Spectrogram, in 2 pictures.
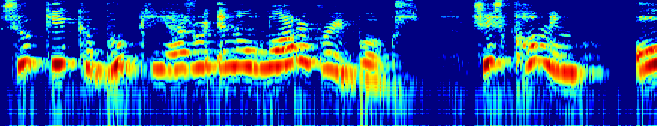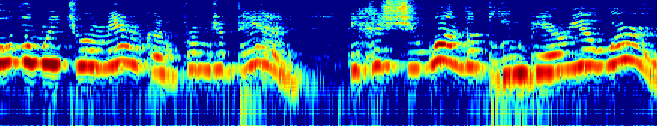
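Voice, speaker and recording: A woman's put-on character voice at an extremely high pitch and a moderate pace. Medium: read story. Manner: upbeat, explaining.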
